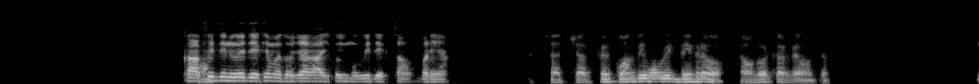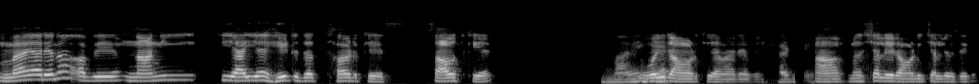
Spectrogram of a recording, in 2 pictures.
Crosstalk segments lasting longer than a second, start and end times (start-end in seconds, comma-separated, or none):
none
